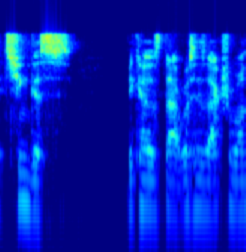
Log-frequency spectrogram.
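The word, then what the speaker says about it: Chinggis: academic world so much anymore normally they'll say chingas because that was his actual name uh genghis khan is like a weird european uh alliteration for it that they tried to put together but anyway chingus is how you would pronounce it normally this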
